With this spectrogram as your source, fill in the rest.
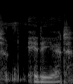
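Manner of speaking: said quietly under breath. Voicing a character who hears of a death, muttered under her breath. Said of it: "it's under her voice".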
